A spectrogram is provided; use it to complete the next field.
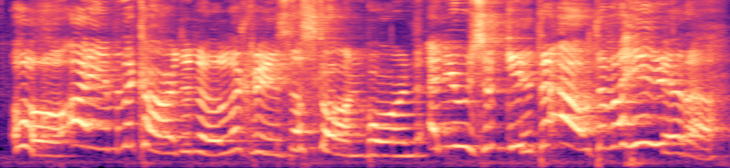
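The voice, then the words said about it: Exaggerated comic Italian accent. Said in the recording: “His Italian accent sits midway between Super Mario and Chef Boyardee.”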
